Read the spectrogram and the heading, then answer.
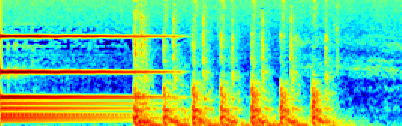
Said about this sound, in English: It was a bright, crisp Saturday morning. The sun had hardly peaked above the horizon when Bobby and his younger sister Sarah knocked on their parents' bedroom door.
